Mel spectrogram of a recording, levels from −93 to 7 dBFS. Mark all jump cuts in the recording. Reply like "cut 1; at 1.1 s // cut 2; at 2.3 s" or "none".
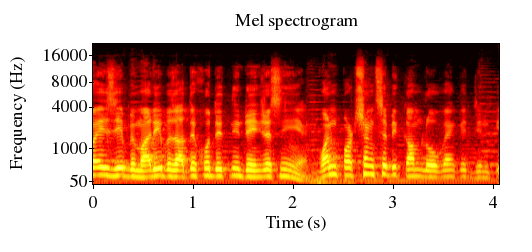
cut 1; at 2.2 s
